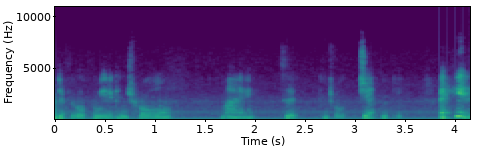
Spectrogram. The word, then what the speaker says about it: Jehuti: I always thought it was Jehuti, but it's Jehuti, and they make it sounds so stilted when they're doing You actually take the dialogue. time to pronounce the Yeah, H.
